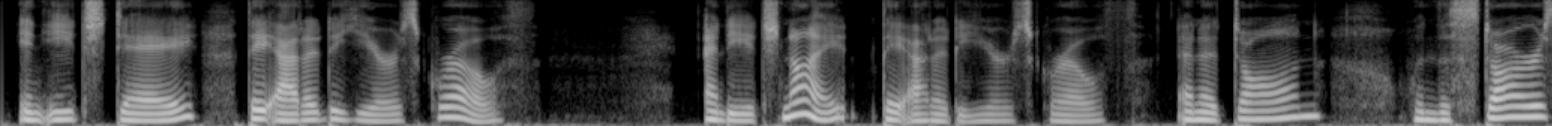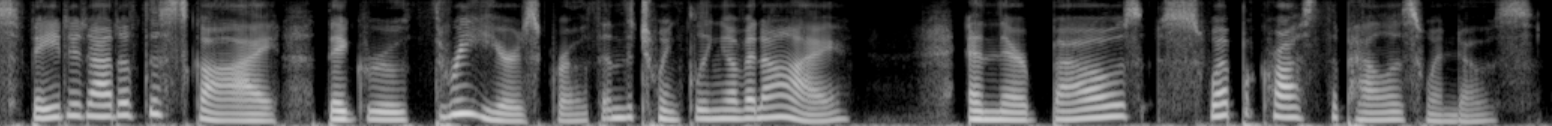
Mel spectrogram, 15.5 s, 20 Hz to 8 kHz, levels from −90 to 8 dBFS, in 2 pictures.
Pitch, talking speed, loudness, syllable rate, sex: 195 Hz, 180 wpm, -19 LUFS, 4.3 syllables/s, female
